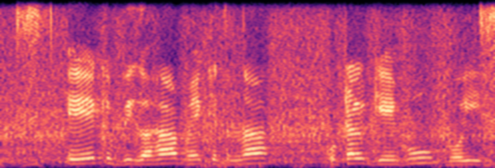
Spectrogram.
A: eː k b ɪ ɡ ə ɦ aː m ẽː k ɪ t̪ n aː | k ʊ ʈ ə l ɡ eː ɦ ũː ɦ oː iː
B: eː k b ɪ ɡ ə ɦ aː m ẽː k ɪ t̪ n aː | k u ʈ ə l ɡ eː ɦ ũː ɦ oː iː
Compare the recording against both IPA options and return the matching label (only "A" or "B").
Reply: A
